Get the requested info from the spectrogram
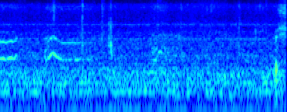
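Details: Puppies being taught to stay give a few soft, brief whimpers, thin high whines near the start that rise slightly and fall away, over a quiet hissy indoor background.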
